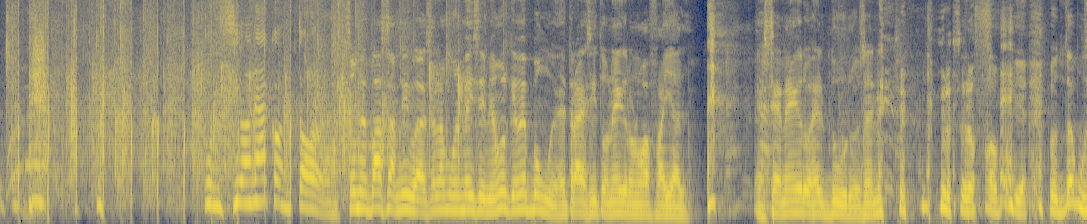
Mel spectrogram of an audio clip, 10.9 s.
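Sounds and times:
voices and whoops: 0.0s - 0.7s
audience clapping: 0.0s - 5.4s
speech: 2.0s - 10.8s
laughter: 8.7s - 10.8s.

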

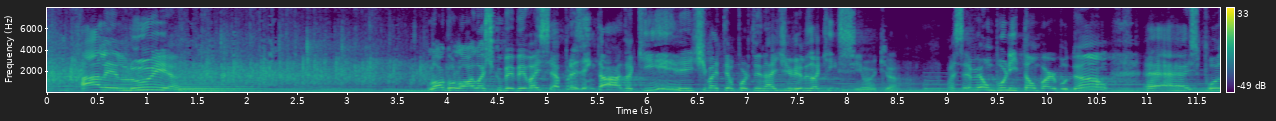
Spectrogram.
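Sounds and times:
audience applauding: 0.0s - 5.4s
speech: 0.4s - 1.9s, 3.8s - 11.7s.

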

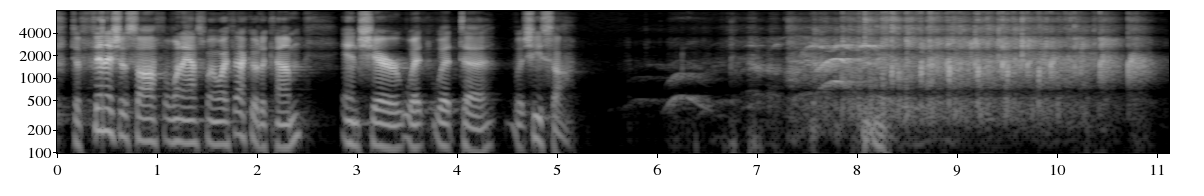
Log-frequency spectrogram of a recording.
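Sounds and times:
speech: 0.2s - 5.2s, 8.0s - 8.4s
crowd applause: 7.2s - 11.0s
crowd cheers and whoops: 7.3s - 8.7s.

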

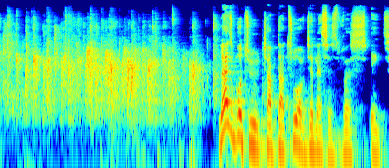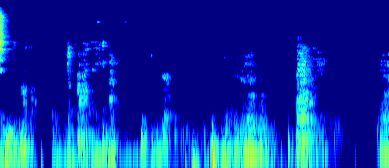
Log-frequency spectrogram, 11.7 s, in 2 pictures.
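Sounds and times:
group clapping: 0.0s - 4.2s
speech: 3.3s - 6.0s.

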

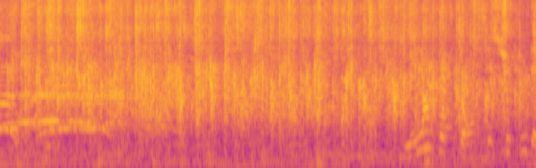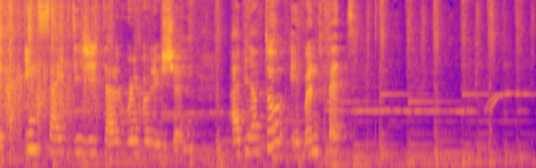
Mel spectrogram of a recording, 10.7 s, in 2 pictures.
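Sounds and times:
students applauding: 0.0s - 6.2s
speech: 5.1s - 9.0s.

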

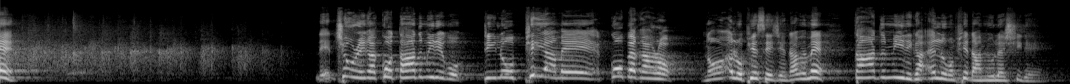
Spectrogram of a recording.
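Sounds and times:
church congregation clapping for Jesus during a sermon: 0.0s - 3.0s
speech: 3.2s - 10.5s.

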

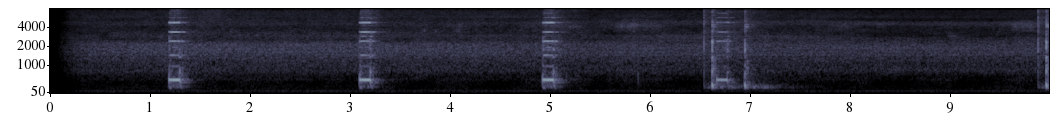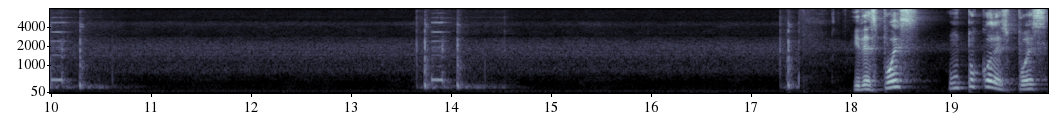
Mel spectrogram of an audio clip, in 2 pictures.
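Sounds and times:
faint constant hum: 0.2s - 19.9s
heart monitor beeping: 1.1s - 1.5s, 3.0s - 3.5s, 4.9s - 5.9s, 6.5s - 8.4s, 9.2s - 11.0s, 13.0s - 14.7s
speech: 1.2s - 1.5s, 3.1s - 3.3s, 18.0s - 19.9s.

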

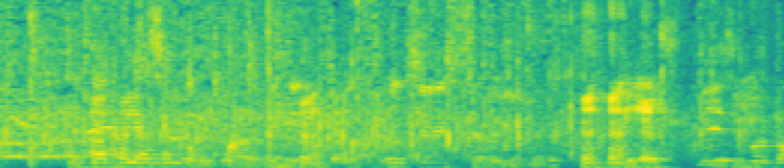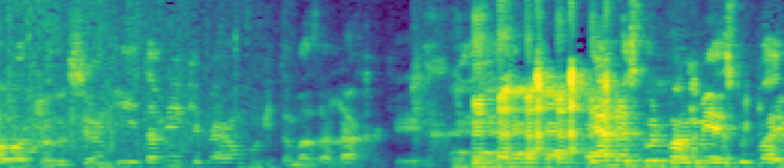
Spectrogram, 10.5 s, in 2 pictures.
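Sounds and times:
audience applause: 0.0s - 7.0s
laughter: 0.4s - 6.2s, 8.0s - 10.0s
speech: 0.4s - 10.4s.

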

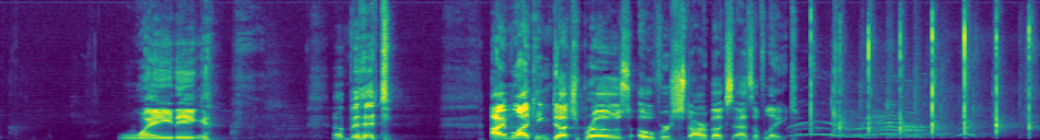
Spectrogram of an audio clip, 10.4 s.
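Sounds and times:
speech: 1.2s - 2.2s, 3.3s - 4.0s, 4.9s - 8.0s
audience members clapping: 8.0s - 10.3s.

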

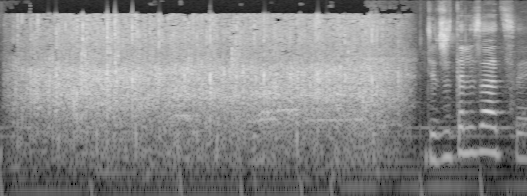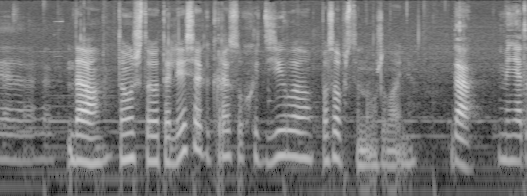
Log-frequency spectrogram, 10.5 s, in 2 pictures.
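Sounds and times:
crowd applause: 0.0s - 4.2s
speech: 4.3s - 10.5s.

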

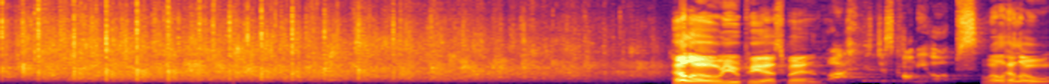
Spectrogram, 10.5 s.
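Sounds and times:
audience applauding: 0.0s - 7.8s
speech: 6.7s - 8.6s, 9.2s - 10.4s.

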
